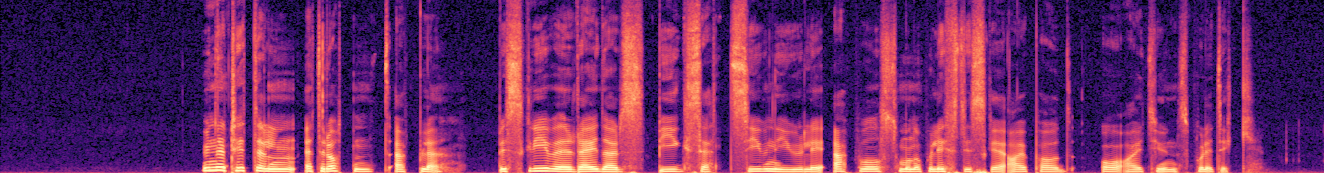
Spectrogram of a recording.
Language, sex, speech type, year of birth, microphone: Norwegian, female, read, 1990, Sennheiser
